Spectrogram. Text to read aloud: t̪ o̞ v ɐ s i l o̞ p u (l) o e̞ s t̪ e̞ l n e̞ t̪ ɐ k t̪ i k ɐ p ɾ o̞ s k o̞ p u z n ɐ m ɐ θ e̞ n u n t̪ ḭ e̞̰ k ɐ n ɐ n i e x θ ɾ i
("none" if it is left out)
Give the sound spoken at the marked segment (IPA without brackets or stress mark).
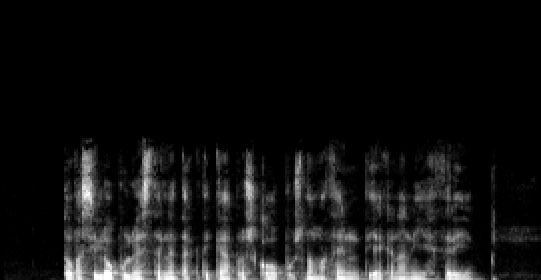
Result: l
